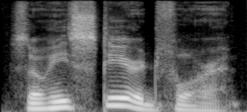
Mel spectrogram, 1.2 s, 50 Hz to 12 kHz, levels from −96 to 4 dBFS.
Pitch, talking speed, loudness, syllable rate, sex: 120 Hz, 245 wpm, -14 LUFS, 5.5 syllables/s, male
